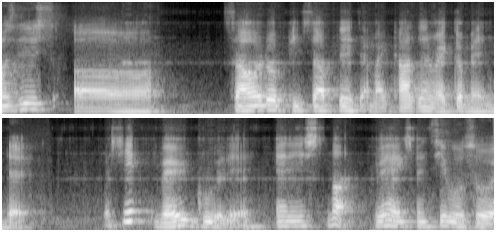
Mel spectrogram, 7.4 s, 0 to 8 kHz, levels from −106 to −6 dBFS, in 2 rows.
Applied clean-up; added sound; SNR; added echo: neural separator model SepFormer DNS4.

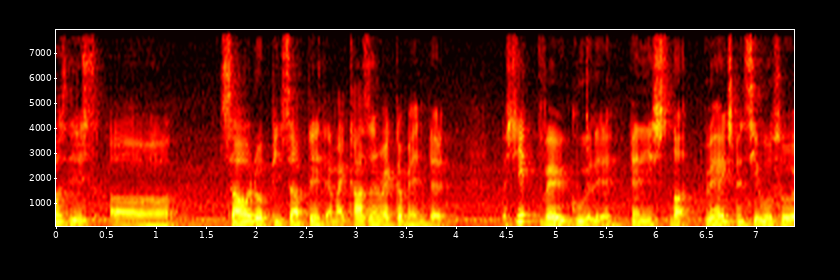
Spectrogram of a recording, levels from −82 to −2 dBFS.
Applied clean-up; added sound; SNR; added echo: none; none; none; none.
